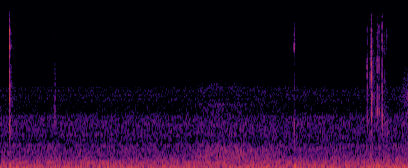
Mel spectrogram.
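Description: Long acrylic nails tap the black plastic keys of a MacBook Pro keyboard set in an aluminum body. A few brief, bright clicks stand out sparsely over a steady low rumble, with a quick cluster near the end.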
